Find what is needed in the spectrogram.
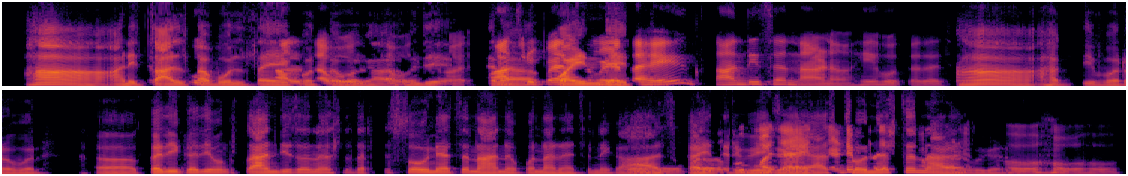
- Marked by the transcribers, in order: unintelligible speech; other background noise; put-on voice: "पाच रुपयाचं मिळत आहे चांदीचं नाणं"; tapping; background speech; laughing while speaking: "हो, हो"
- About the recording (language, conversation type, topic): Marathi, podcast, स्ट्रीमिंगमुळे दूरदर्शन पाहण्याची सवय कशी बदलली आहे?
